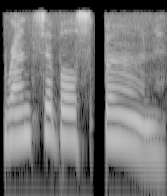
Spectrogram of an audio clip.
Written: runcible spoon

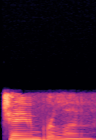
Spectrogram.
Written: chamberlain

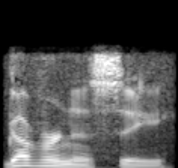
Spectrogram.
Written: governessy

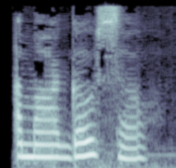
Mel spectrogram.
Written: amargoso

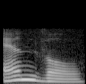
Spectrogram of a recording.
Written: anvil

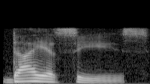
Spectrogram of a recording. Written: dieses

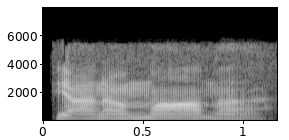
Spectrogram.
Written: Yanomama

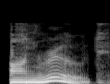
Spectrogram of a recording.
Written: enroute

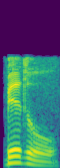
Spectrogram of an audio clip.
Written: Biddle

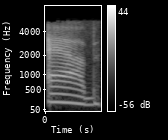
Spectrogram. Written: ab

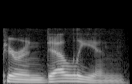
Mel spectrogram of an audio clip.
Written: Pirandellian

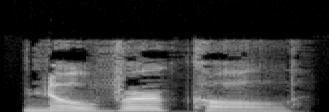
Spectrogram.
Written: novercal

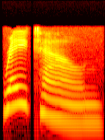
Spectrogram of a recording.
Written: Raytown

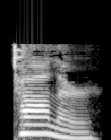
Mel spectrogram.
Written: thaler

